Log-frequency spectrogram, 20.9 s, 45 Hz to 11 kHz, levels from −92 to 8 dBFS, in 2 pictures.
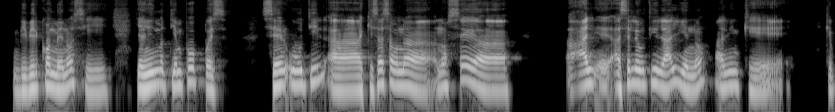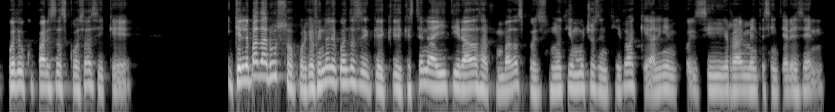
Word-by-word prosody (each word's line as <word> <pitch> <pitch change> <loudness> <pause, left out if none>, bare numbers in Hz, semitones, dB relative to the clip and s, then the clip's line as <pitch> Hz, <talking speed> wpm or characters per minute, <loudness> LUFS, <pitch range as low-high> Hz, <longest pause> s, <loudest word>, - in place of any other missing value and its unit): vivir 130 +3 0
con 160 -1 +3
menos 160 +5 0
y 120 0 -4 0.3
y 145 - 0
al 140 - +7
mismo 165 +2 +4
tiempo, 180 +5 -1
pues, 135 -1 -3 0.4
ser 160 +2 +2
útil, 180 +8 0
ah, 130 0 +2
quizás 170 +7 0
a - - +4
una, 155 -6 +1
no 160 - -2
sé, 195 +4 -1
a 130 -3 +1 0.7
algui 170 +4 +1
a 150 - +1
serle 185 +5 +1
útil 175 -1 +1
a 150 - +3
alguien, 165 -7 +1
¿no?, 190 +8 -4
alguien 160 +1 -1
que 120 - -5 0.5
que 135 - -8
puede 160 +5 +2
ocupar 150 -1 0
esas 150 0 -2
cosas 150 +3 -2
y 130 - -5
que 65 - -6 1.2
Y 170 - -3
que 200 - +8
le 215 +2 +6
va 260 - +4
a - - +4
dar 260 -2 +4
uso 255 - 0
porque, 140 -1 +1
al 145 - +4
final 175 +5 +3
de 200 - +3
cuentas, 185 -1 +1
que 150 -4 -1 0.2
que 140 0 -1
que 140 +3 -4
estén 175 +6 -2
ahí 155 -1 +4
tiradas, 150 0 +2
arrumbadas, 135 +3 -1
pues, 120 -1 -6
no 135 0 0
tiene 145 +1 -1
mucho 150 0 -2
sentido 130 +4 -4
a 160 - -1
que - - -7
alguien, 130 0 -2
pues, 125 - -9
sí 135 0 -2
realmente 130 0 -1
se 130 - -9
interese 120 - -4
en 65 +2 -10
150 Hz, 195 wpm, -23 LUFS, 130-165 Hz, 1.2 s, que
